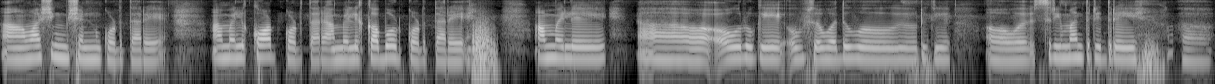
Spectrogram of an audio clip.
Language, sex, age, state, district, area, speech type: Kannada, female, 30-45, Karnataka, Gadag, rural, spontaneous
